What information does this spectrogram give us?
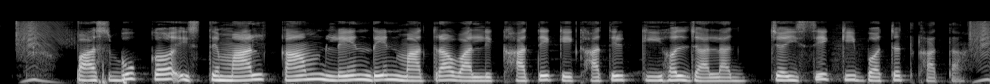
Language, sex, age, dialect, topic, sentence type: Bhojpuri, female, 18-24, Western, banking, statement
